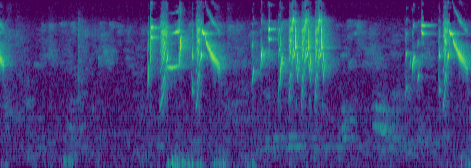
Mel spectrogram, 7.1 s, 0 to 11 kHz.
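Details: European goldfinch song recorded in 2019: bursts of bright, high twittering notes and quick falling chirps, a short trilled run near the middle, separated by brief silent gaps.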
